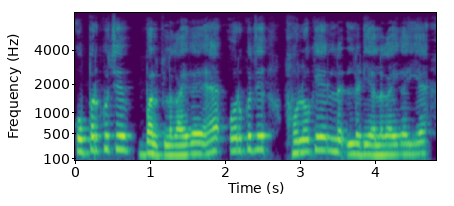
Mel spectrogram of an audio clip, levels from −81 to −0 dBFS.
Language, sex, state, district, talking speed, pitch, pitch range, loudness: Hindi, male, Uttar Pradesh, Saharanpur, 175 wpm, 185 Hz, 160-220 Hz, -17 LUFS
